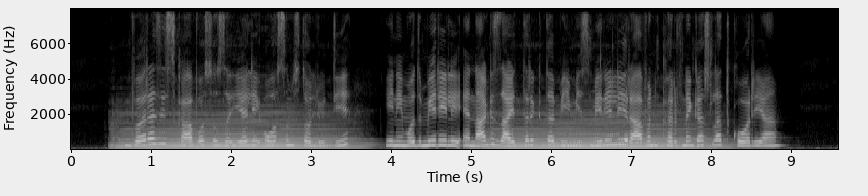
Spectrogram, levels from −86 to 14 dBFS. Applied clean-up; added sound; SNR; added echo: none; Bowed string instrument; 5 dB; none.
